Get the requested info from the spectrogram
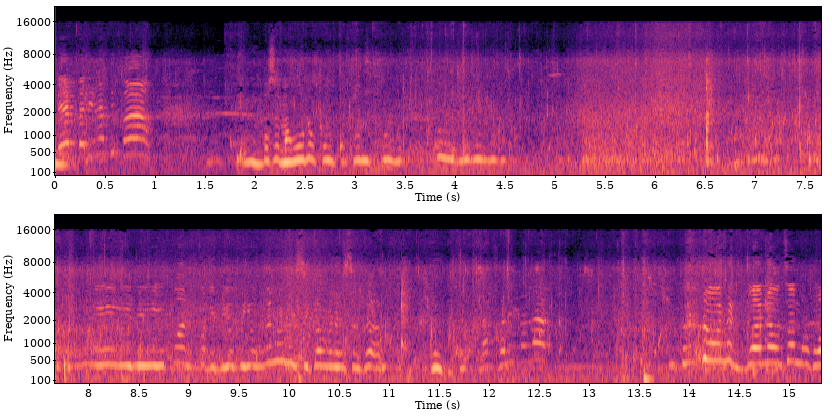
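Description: Water splashing and sloshing as a person wades and kicks through shallow sea water, with a person's voice sounding over it through much of the time.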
